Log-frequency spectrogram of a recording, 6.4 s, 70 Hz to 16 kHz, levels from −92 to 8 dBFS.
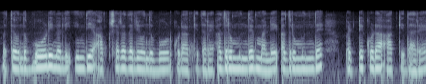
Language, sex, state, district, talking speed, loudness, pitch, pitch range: Kannada, female, Karnataka, Raichur, 160 wpm, -16 LUFS, 190 Hz, 180-200 Hz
